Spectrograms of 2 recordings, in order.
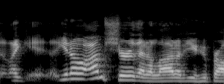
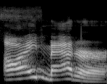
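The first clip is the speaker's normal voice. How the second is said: put-on high, spoiled, ridiculous girl's whine; 6 semitones higher, 3 dB louder than usual. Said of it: "I hear it in that voice and the tone".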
